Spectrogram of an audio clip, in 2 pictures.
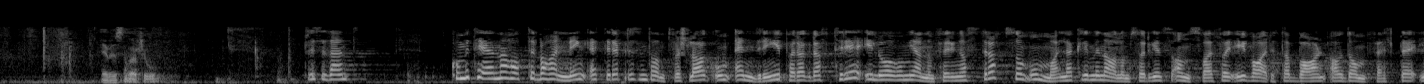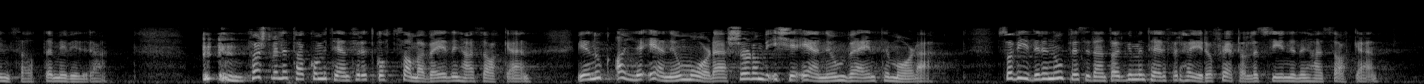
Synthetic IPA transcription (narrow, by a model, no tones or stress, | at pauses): ɛɾɛsɑʂṵ | pʰɾɛsɪd̪ɛnt̪ | kʰʊmɪt̪ʰeːənhɑɾɦɑt̪ʰːɪlbəɦɑnd̪lɪŋʔɛ̰t̪ɾɛpɾəsənt̪ʰɑnt̪fɔʂɭɑːɡɔmɛnd̪ɾɪŋɪpʰɑɾɑɡɾɑːft̪ʰɾeːʔɪloːʋʊmjɛnːɔmføːɾɪŋɑʋst̪ɾɑfːsɔmʊmhɑnːəkʰɾɪmɪnɑːlɔmsɔɾɡənsɑnsʋɑːɾfɔɾɪʋɑːɾət̪ʰɑːbɑːɳɑ̰ʋd̪ɔmfɛlt̪əʔɪnsɑt̪ːəmɛːʋiːd̪ɾə̰ | fœʂʈʋɪljæɪt̪ʰɑːkʰʊmɪt̪ʰeːənfɔɾɛt̪ɡɔt̪ːsɑmːɑɾbæɪɪd̪ɛnɦæːʂɑːkə̰nʋɪæɳɔkɑlːəʔeːnɪɔmːoːɽəʂøːɭɔmʋɪʔɪçːəæʔeːnɪɔmʋæɪənt̪ʰɪlmoːɭə̰ | sɔʋiːd̪əɾənuːpʰɾɛsɪd̪ɛnt̪ɑɾɡʉmɛnt̪ʰeːɾəfɔɾɦœʏəɾəɔfɽeːʈʰɑləsyːnɪd̪ɛnɦæːɾsɑ̰ːkə̰n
